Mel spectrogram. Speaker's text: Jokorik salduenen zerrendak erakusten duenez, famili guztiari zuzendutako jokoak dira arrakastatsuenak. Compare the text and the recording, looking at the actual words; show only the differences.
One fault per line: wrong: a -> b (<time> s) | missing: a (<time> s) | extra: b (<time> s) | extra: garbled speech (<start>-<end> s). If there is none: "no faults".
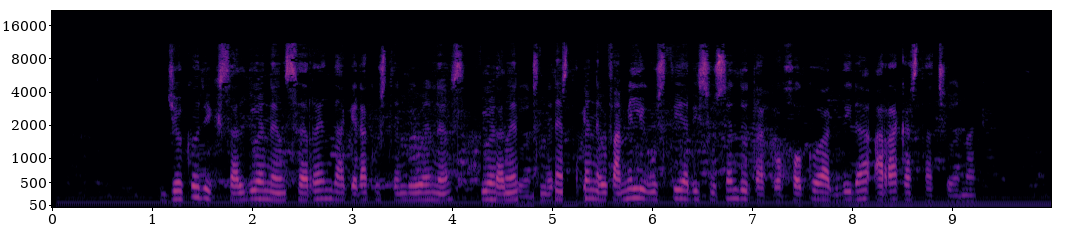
extra: garbled speech (4.3-5.6 s)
